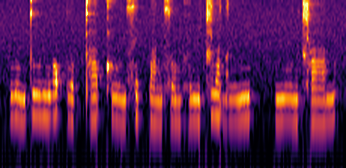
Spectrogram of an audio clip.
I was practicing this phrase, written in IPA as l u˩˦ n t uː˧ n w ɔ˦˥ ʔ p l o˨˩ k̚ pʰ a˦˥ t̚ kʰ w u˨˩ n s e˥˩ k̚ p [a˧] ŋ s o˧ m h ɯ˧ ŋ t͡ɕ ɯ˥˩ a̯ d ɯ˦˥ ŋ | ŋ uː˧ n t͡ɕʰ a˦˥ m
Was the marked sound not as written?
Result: no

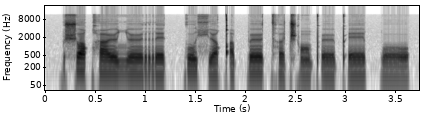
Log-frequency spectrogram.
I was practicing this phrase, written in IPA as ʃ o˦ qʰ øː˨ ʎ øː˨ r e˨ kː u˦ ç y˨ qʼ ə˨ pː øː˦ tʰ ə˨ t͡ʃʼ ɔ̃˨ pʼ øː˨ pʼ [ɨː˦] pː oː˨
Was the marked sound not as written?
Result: yes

